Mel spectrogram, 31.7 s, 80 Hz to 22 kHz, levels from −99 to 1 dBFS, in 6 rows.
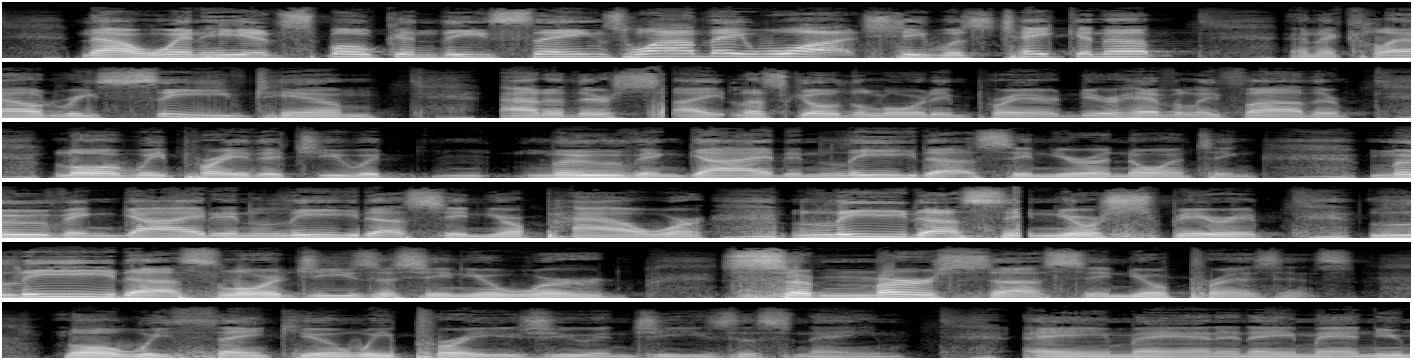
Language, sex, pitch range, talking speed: English, male, 115-180 Hz, 170 wpm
